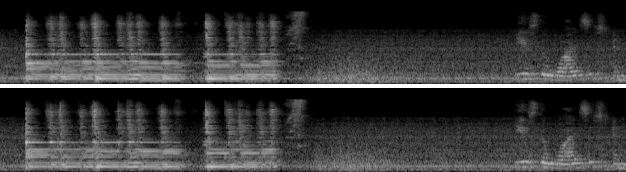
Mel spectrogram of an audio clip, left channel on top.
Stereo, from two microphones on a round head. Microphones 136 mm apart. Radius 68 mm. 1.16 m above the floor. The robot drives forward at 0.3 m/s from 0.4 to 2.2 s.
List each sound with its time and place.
0.2 s a guitar: 40° right (ahead or behind), 1.2 m; by 2.7 s 35° right (ahead or behind), 1.4 m
2.8 s cutlery clinking: 35° right (ahead or behind), 0.5 m
5.1 s a woman speaking: 70° right (ahead or behind), 1.0 m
